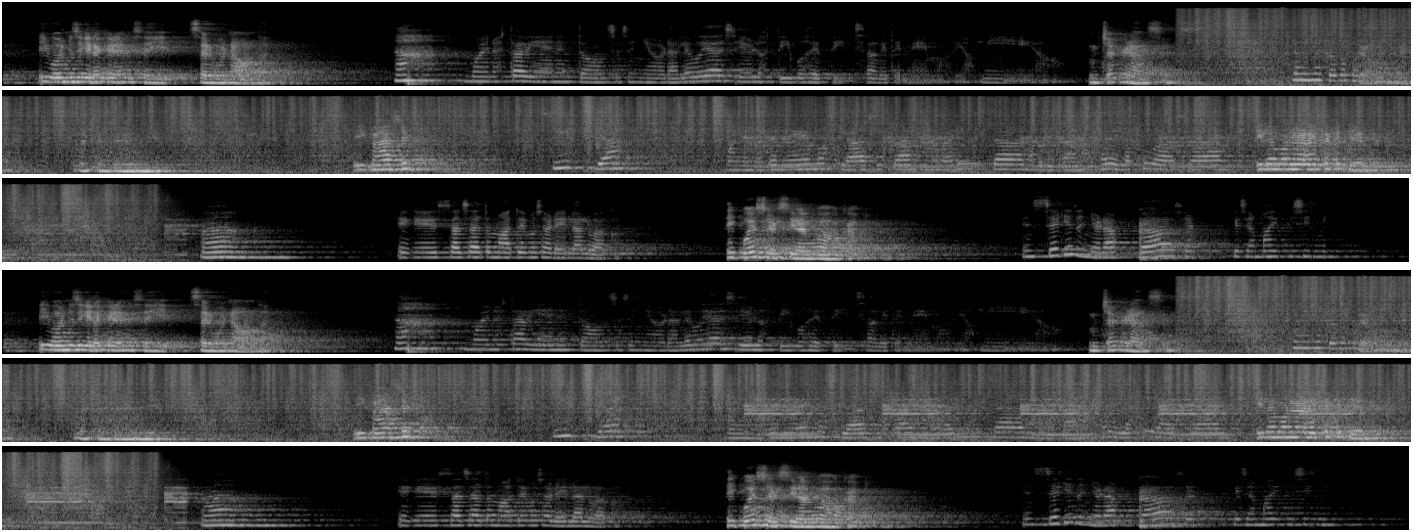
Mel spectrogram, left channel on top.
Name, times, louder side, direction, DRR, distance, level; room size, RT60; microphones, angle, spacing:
voice 1, 0.4-2.7 10.9-12.0 13.6-14.2 14.8-15.7 16.6-16.7 17.6-18.2 26.6-28.0 35.4-36.8 39.5-39.7, equal, 20° left, -2 dB, 1.9 m, -24 dB
voice 2, 3.9-10.6 11.0-11.5 12.2-14.2 19.5-20.4 21.3-26.4 26.7-27.6 30.2-31.1 32.1-34.4 38.4-40.1 40.5-41.4, left 3 dB, 80° left, 5 dB, 0.8 m, -35 dB
sound 1, 11.7-29.7, right 3 dB, 5° right, 1.0 m, -29 dB
sound 2, 21.5-30.0, right 8 dB, 55° right, 0.7 m, -34 dB
21.0 x 19.5 x 2.7 m, 2.7 s
head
